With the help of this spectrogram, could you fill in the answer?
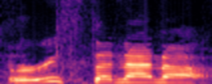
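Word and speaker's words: Ristananna: last year's World Championships 400-meter hurdles bronze medalist Ristanana Tracy. I said it right. Yes. You know, all long ways to hurt myself to pronounce her name right. Ristanana.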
